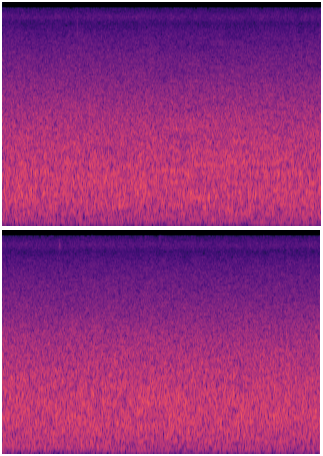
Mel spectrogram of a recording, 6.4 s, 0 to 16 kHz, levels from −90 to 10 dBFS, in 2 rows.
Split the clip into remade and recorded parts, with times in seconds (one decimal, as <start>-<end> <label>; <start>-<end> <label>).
0.0-1.6 recorded; 1.6-2.8 remade; 2.8-6.4 recorded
